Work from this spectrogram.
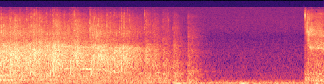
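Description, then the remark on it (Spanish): An audience applauds for the Lord in a dense, steady wash of clapping that tapers off over a few seconds into quiet, with a short burst of sound returning at the very end. “Dado fuerte al Señor ahí, porque el Señor nos ha bendecido con una palabra espectacular.”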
